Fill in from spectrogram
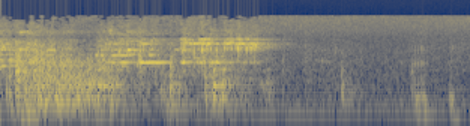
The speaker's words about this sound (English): Okay, Thurston. So you smashed the lamp.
